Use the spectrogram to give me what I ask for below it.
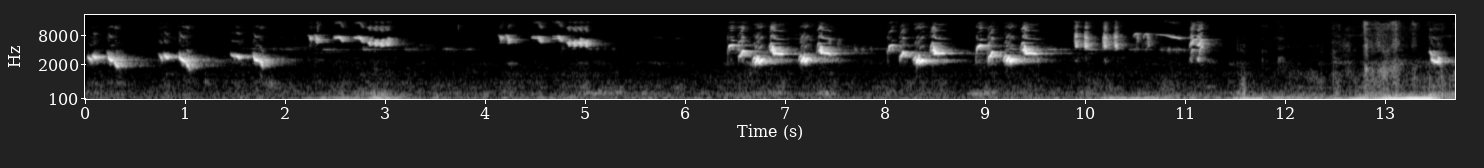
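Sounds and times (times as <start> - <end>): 
bird whistling and twittering: 0.0 - 5.2, 6.4 - 11.3, 13.4 - 13.7.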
